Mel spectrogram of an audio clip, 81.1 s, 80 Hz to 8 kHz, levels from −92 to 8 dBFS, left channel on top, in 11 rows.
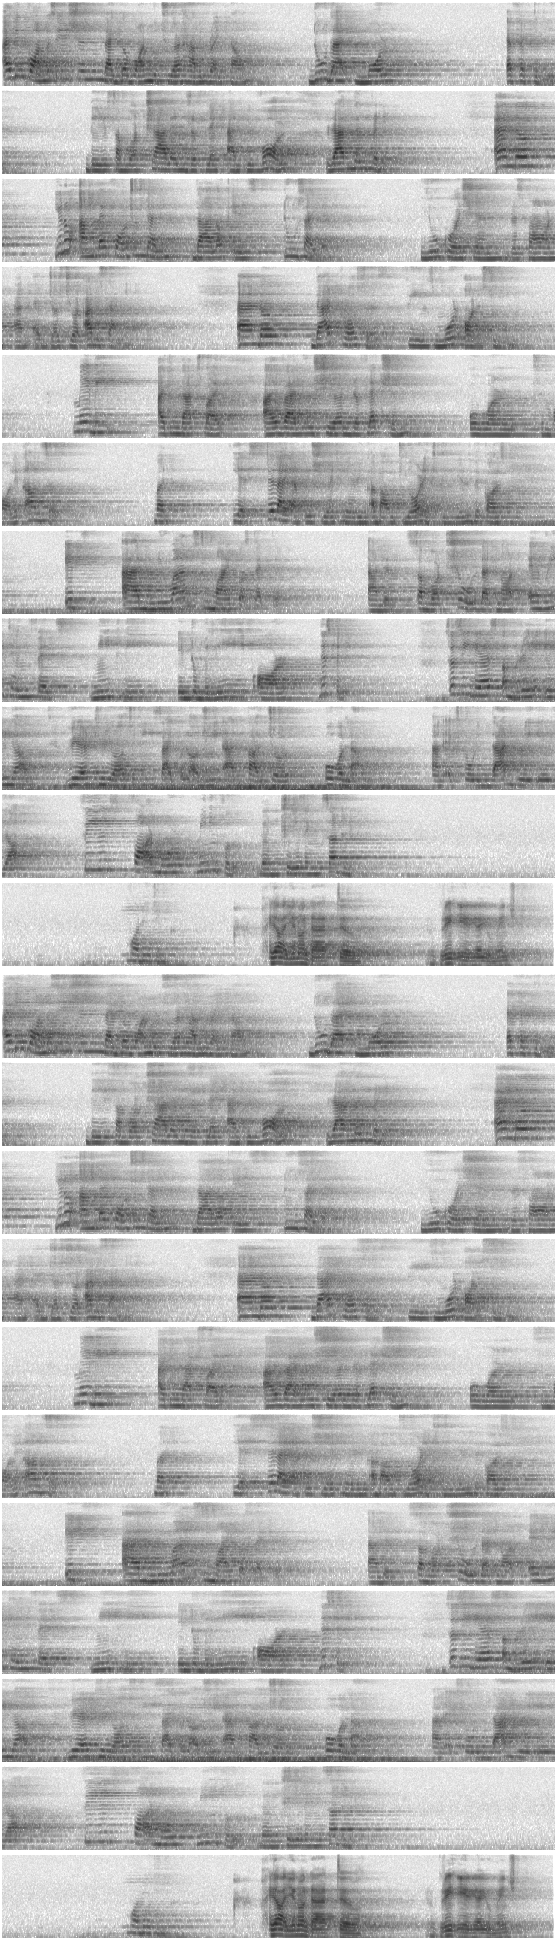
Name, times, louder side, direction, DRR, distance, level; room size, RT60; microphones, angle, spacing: voice 1, 0.0-3.4 4.1-5.3 6.7-7.5 8.5-12.6 13.9-14.6 15.5-18.2 18.5-19.2 20.3-23.9 24.8-25.9 26.2-27.3 27.5-29.0 30.5-31.0 31.6-35.0 35.7-37.7 38.9-39.2 40.0-44.6 45.1-45.4 45.8-48.0 49.1-52.5 52.8-53.6 54.0-55.5 55.9-56.3 57.2-64.4 64.7-66.9 67.4-71.1 75.4-76.0, left 3 dB, 75° left, 3 dB, 2.1 m, -25 dB
voice 2, 76.8-78.6 79.4-80.6, right 3 dB, 35° right, 8 dB, 1.4 m, -21 dB
26.0 x 19.5 x 9.7 m, 2.3 s
head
